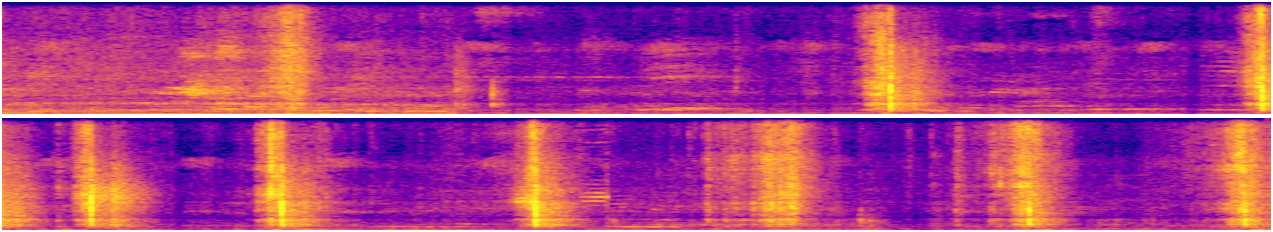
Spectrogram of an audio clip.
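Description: Peeled potatoes being cut with a knife, a series of sharp, irregular chops against a board, close and fairly loud, with faint background noise between strikes.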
